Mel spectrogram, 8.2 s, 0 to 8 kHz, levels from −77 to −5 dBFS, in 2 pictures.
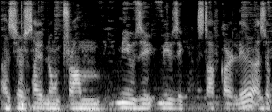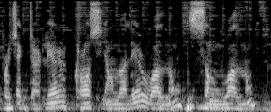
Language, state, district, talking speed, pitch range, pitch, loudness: Ao, Nagaland, Kohima, 145 wpm, 105-120 Hz, 110 Hz, -18 LUFS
